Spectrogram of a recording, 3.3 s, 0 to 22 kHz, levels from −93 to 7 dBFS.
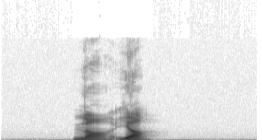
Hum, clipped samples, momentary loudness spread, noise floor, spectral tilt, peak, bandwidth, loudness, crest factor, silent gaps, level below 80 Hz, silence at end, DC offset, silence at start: none; under 0.1%; 8 LU; -57 dBFS; -6 dB/octave; -2 dBFS; 16.5 kHz; -18 LUFS; 22 dB; none; -50 dBFS; 1.4 s; under 0.1%; 0.9 s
